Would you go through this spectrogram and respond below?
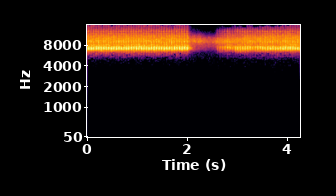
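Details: Grasshopper sound: a high, hissing trill of rapid pulses. It fades out sharply after two seconds, then slowly builds back to a steady pulsing buzz.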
